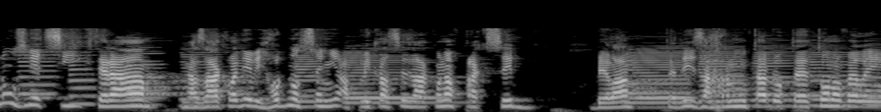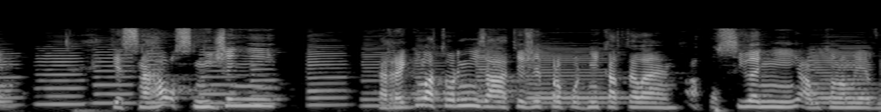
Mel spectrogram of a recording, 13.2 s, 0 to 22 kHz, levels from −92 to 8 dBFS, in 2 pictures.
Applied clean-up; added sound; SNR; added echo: classical method Wiener filter.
